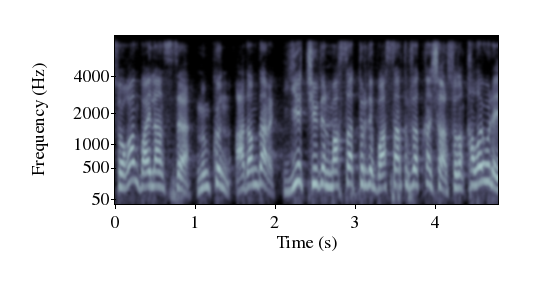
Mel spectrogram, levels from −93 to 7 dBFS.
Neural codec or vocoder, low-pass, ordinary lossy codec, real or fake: none; 7.2 kHz; none; real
